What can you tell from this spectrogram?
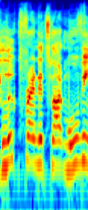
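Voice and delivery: high, playful talking to her own toe; mock sweet talk to toe. Talking to her toenail, high and playful. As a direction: coo it at the toenail like a friend. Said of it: "I was like".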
